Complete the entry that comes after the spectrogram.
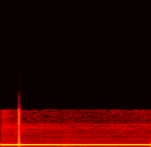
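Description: A steady, loud electronic phone-line tone drones on a single pitch after a call-in caller drops off a television talk show. A brief click comes near the start.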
